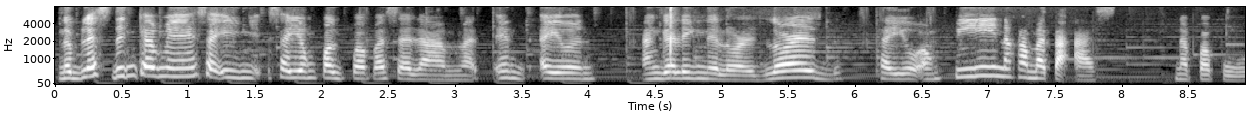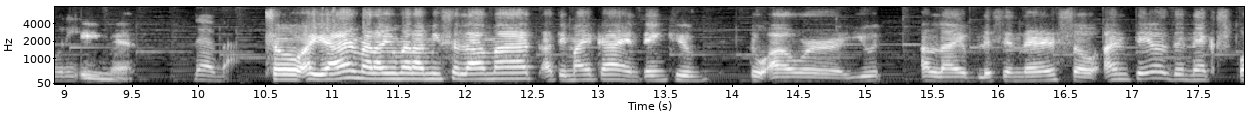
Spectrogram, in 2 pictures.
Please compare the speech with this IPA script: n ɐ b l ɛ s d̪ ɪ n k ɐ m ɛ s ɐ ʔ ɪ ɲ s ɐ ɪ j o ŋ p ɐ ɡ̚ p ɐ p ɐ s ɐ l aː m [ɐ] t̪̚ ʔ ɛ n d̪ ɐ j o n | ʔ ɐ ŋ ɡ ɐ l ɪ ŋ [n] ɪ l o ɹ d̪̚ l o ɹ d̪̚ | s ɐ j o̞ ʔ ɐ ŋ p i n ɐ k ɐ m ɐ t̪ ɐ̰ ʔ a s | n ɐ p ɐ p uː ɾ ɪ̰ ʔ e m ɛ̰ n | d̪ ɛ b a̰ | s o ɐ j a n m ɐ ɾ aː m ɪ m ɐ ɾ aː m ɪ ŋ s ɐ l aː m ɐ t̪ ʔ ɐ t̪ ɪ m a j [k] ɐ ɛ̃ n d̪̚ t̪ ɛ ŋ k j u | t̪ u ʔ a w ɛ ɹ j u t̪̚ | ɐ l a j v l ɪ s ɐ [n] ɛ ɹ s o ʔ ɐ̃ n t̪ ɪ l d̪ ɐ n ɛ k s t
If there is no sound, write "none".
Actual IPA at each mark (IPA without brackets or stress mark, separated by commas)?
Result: ɐ, n, k, n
